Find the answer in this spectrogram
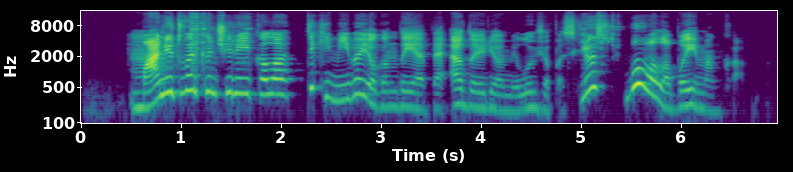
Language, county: Lithuanian, Vilnius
